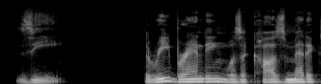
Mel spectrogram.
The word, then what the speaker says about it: Xe: In February 2009, Blackwater Worldwide officially changed its name to Z Services LLC, pronounced Z.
